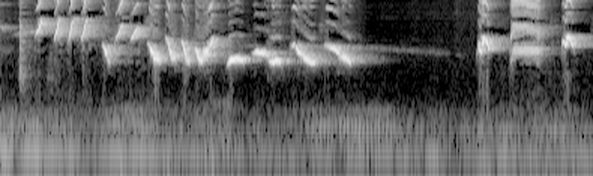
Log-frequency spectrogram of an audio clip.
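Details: Singing white-rumped shama used to rile up rival males: rapid bursts of high chirps run into a tumbling sequence of loud descending whistled phrases, then short sharp calls after a brief pause.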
